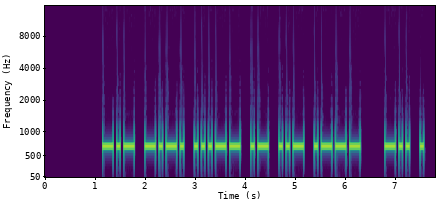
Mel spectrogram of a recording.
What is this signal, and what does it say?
Morse code, heard as a keyed tone, about 17 wpm, 700 Hz. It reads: KC3AUJ DE
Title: USA Callsign DE Callsign - 6 Characters - 17wpm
